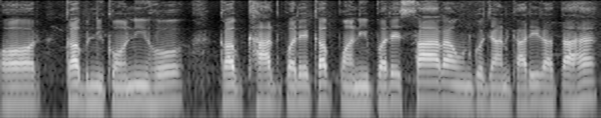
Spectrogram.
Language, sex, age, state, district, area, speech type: Hindi, male, 30-45, Bihar, Muzaffarpur, rural, spontaneous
